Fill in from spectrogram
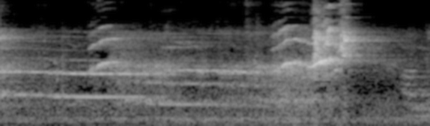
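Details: Sooty-headed bulbul calling a rival, other bulbuls answering; a steady whistled tone overlaid by higher slurred notes, ending in a bright rising squeaky burst.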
